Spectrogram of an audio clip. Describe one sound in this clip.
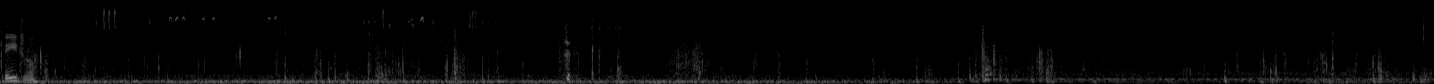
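Footsteps scuff and tap on a stone floor.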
